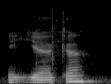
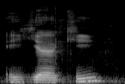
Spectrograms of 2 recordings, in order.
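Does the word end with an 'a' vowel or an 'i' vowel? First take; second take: a vowel; i vowel. First: The word ends with a short 'a' vowel. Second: The word ends with a short 'i' vowel. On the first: The speaker calls it right. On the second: The speaker calls it wrong.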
